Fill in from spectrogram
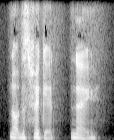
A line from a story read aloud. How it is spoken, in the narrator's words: he chuckles weakly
